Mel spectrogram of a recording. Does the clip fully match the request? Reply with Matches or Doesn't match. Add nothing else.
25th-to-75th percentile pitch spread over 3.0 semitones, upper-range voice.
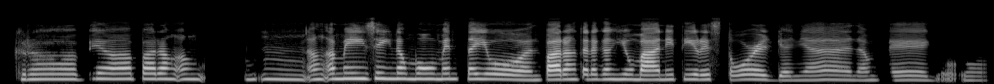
Doesn't match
